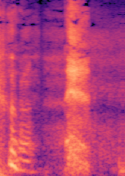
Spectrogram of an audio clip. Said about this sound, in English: I'm blowing my nose. Play by play. But I'm blowing it. Nothing's coming out. That's the thing. I just have this urge to blow it.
